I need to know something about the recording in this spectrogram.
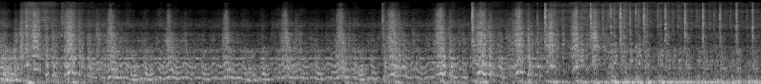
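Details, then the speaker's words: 1979 Chevrolet C30, fuel hose off, fuel poured in the carburetor: cranks, catches and sputters unevenly a few seconds then won't keep running; little fuel coming up, fuel pump likely needs replacing; vacuum leak later found. "So maybe we need another fuel pump. I mean, there was some fuel that was coming up. But it wasn't a whole lot."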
